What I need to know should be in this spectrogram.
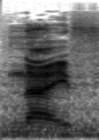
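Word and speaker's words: Knief: I first saw that I saw it as neif because it's spelled like knife except the letters are scrambled so it made sense that it would be neif it's not neif it's knif which makes no sense kenif it's like kif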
